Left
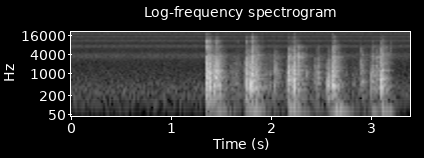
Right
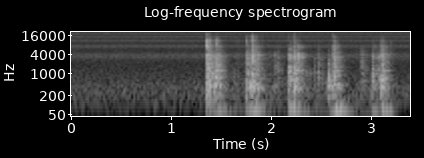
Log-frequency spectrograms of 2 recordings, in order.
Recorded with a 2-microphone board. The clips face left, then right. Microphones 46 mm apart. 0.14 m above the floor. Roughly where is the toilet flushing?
I don't hear a toilet flushing.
